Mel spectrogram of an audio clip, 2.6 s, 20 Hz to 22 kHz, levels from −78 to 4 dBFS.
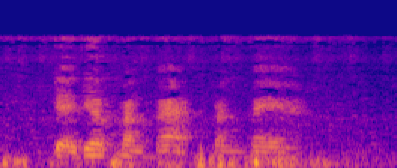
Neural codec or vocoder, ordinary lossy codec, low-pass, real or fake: none; AAC, 32 kbps; 9.9 kHz; real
